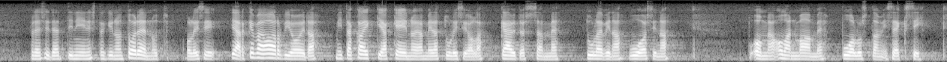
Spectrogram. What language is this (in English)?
Finnish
